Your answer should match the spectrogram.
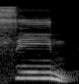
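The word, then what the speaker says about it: سين: করবেন সিন ভুল উচ্চারণ সিন ভুল উচ্চারণ সঠিক উচ্চারণ হচ্ছে সিন সিন অর্থাৎ ঝার মতই নিয়ম জিহ্বার আগার সামনে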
